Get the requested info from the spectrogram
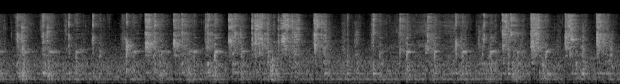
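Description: Wire potato masher mashing steamed cauliflower in a stainless steel pot: quick repeated clanks of the masher striking the pot through the soft mash, about three strokes a second.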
